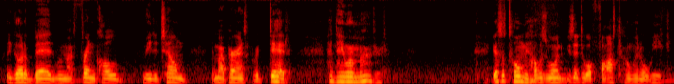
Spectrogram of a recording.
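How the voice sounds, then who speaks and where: A man reading a horror story aloud, halting and often restarting mid-sentence. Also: medium pitch, darkish tone. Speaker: channel host reading horror stories.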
